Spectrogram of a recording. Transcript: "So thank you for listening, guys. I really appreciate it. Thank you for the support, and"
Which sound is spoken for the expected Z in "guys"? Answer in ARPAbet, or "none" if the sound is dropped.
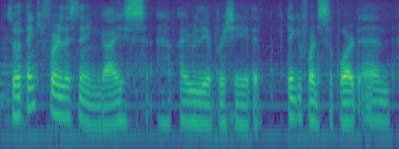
S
